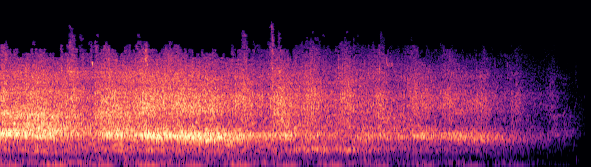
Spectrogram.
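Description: A large crowd of fans chants and cheers loudly in a big echoing hall.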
